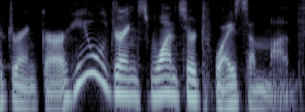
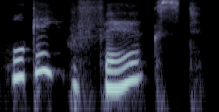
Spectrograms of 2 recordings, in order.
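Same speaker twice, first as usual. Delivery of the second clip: high, slow soothing coo; wife soothing her sick husband, tender and high; tender mom; 11 semitones higher, slower than usual. Retold or imitated. A mom that says.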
